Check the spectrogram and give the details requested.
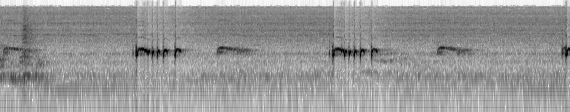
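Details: Local zebra dove singing loudly, meant to provoke other doves into calling: two bursts of rapid stuttering coos about three seconds apart, each followed by a softer drawn-out note, with a low hum beneath.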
